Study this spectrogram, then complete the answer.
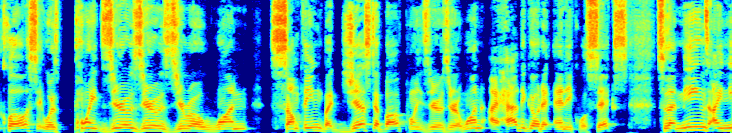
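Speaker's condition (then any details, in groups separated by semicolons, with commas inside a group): No condition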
